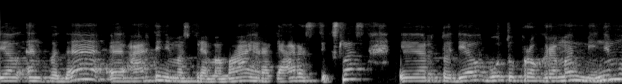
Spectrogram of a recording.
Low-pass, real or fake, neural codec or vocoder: 7.2 kHz; real; none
